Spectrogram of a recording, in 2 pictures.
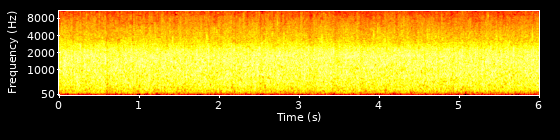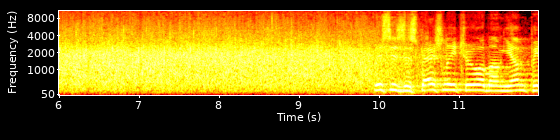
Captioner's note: applause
